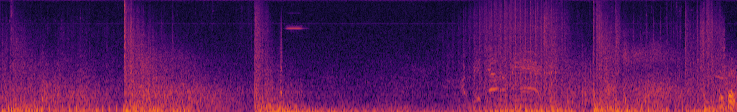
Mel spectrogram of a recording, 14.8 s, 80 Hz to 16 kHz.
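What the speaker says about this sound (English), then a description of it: "Where are all these explosions coming from?" Battlefield combat from the Bad Company 2 demo: sustained gunfire and heavy explosions boom in repeated loud bursts, with rolling blasts at intervals over a dense, continuous wash of battle noise.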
